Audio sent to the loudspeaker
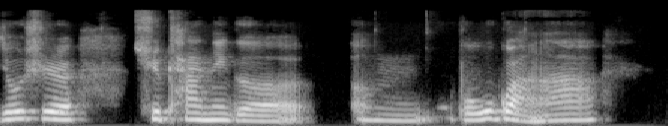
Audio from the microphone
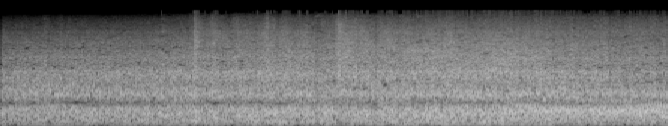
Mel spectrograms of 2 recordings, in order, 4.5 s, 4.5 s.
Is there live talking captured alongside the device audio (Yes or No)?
No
